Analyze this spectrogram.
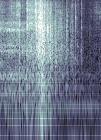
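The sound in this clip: A page of the Avvenire newspaper being turned: a faint, brief papery rustle and crinkle that swells in the middle and fades away.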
